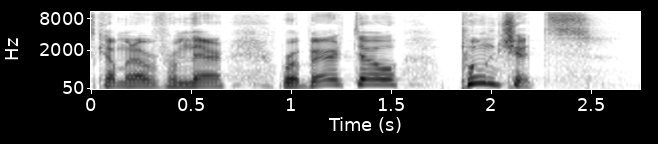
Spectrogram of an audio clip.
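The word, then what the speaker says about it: Punčec: Roberto Punchitz. That's his the pronunciation, as I'm told.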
